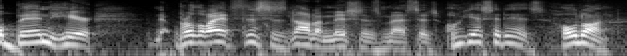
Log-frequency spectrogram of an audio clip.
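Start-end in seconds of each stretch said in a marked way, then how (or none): none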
